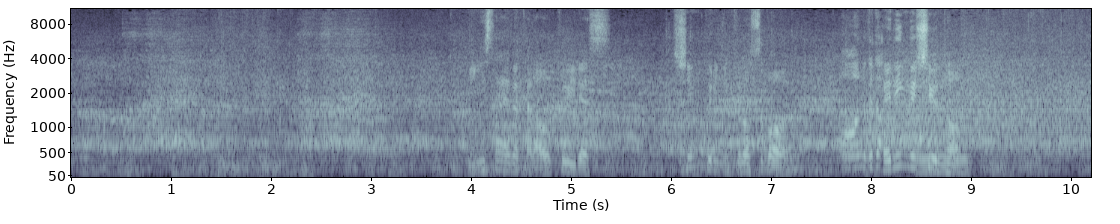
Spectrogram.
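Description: A large crowd chants and cheers throughout a stadium.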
